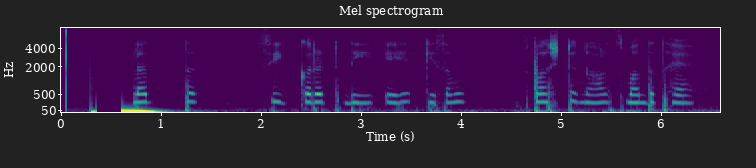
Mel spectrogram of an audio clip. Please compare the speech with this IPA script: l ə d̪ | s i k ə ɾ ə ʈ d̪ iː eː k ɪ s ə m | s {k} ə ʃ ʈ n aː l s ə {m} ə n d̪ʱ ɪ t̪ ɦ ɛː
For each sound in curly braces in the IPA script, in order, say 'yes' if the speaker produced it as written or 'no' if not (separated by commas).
no, yes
